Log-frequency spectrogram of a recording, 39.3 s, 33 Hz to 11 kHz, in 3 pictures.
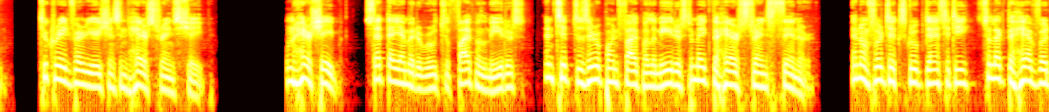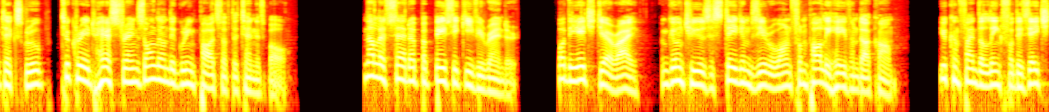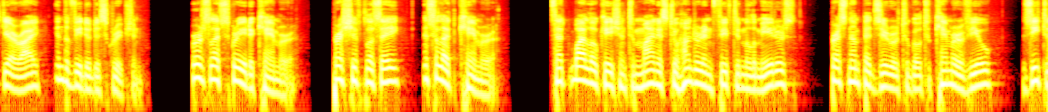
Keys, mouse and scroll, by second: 3.5 click, 4.6 click, 8.8-10.5 scroll down 4, 10.5 click, 11.0-12.3 scroll down 3, 12.3 click, 30.4 shift+a, 33.4 click, 36.9 KP_0, 39.0 z.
